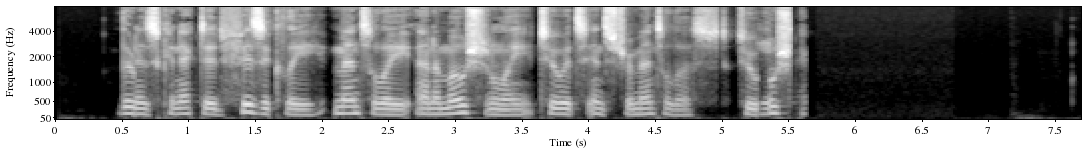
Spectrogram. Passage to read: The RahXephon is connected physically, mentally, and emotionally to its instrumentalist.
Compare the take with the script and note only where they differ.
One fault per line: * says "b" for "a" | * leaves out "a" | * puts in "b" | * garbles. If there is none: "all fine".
* leaves out "RahXephon"
* garbles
